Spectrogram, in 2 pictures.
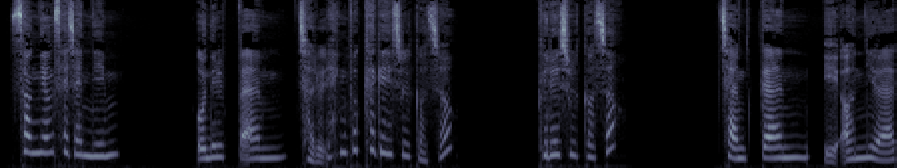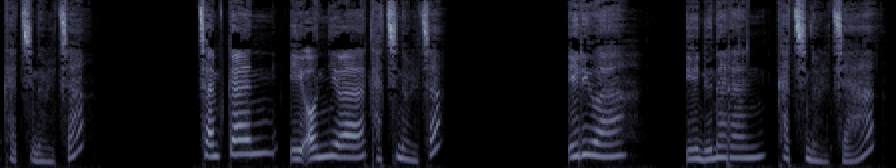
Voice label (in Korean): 섹시한 고혹적 유혹 여자 게임 20대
